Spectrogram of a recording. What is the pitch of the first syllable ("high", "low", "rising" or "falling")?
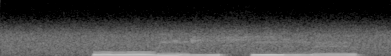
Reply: high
